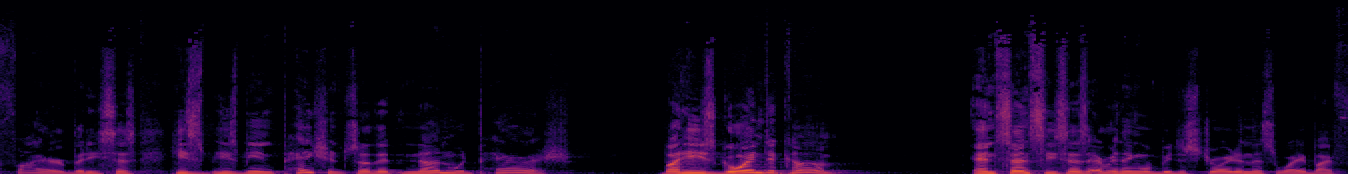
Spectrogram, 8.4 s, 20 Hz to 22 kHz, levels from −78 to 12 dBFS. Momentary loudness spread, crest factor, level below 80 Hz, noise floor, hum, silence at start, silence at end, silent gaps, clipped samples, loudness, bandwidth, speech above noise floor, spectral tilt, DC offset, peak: 12 LU; 18 dB; -62 dBFS; -71 dBFS; none; 0 s; 0 s; none; under 0.1%; -31 LUFS; 19.5 kHz; 40 dB; -5 dB/octave; under 0.1%; -14 dBFS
